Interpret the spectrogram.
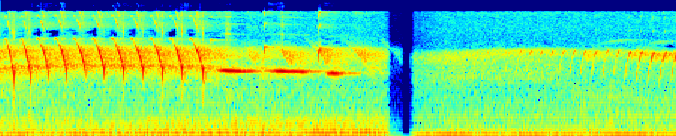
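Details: Canary, a female in breeding condition calling to a male, gives a rapid run of repeated sharp chirps, then clear level whistles, a brief silence, and a steady buzzy rolling trill.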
